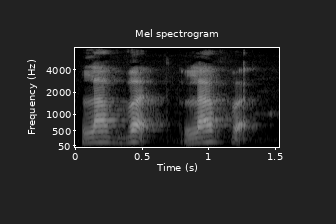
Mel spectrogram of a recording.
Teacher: Thì cái âm khi mà âm F này nó mà nối âm với âm này ấy, thì cái âm F này nó sẽ chuyển thành âm V. Thì chúng ta sẽ phát âm là love it, love it.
